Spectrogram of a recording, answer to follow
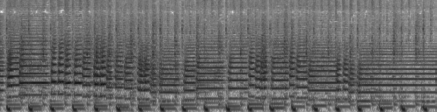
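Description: Instrumental break in a Romanian folk song: a melody of held notes over a steady, quick bass beat, with no singing.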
